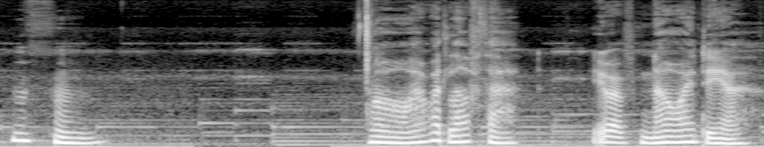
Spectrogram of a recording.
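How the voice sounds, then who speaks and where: A woman playing a shy, flirty, affectionate alien in a soft-spoken, hesitant ASMR roleplay. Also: rumbling low. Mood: tender, pleased. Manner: hesitant, bashful, murmuring with many pauses. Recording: quiet music behind the voice.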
